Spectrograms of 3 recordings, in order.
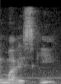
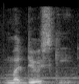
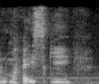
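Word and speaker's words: Meuschke: That is spelled M-E-U-S-C-H-K-E. I know, it looks like Myski or Myoski, or I've heard tons of, all through high school, I was Maduski. I don't have a D in my name either.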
